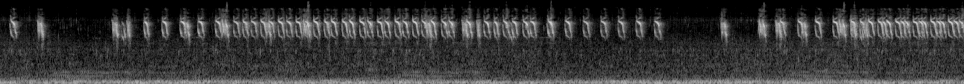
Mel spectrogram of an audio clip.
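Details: Velvet-fronted nuthatch, called the doraemon bird, in a recording made for luring: bright, high chips start sparsely, then run into dense rapid series, broken by a brief gap before resuming.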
